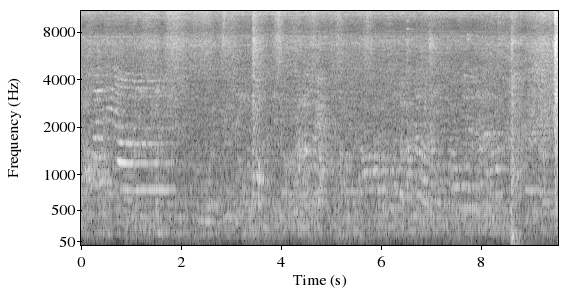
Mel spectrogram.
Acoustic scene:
cafe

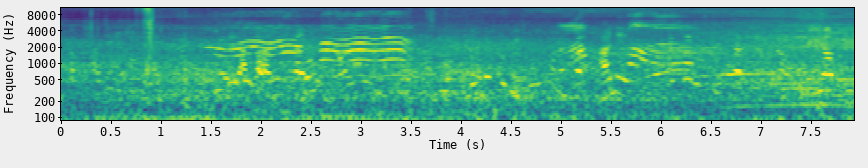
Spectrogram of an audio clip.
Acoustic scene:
residential area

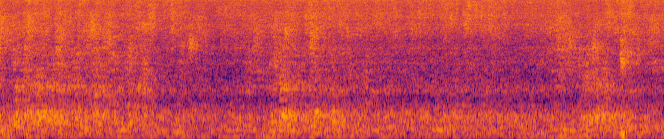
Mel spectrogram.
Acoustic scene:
restroom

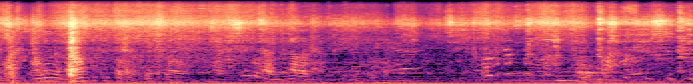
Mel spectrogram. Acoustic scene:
restaurant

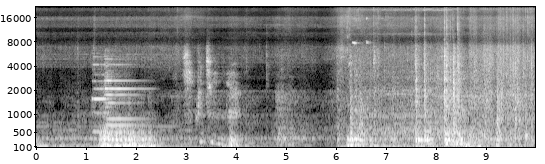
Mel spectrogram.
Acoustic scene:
elevator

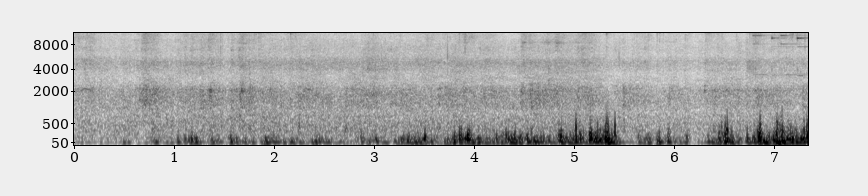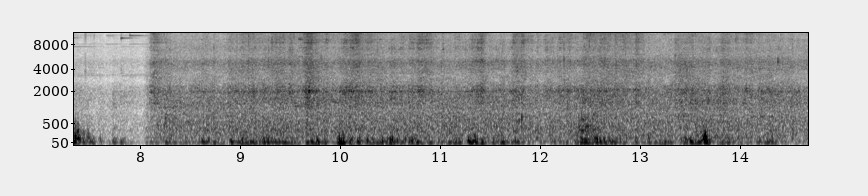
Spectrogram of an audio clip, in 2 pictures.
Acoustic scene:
residential area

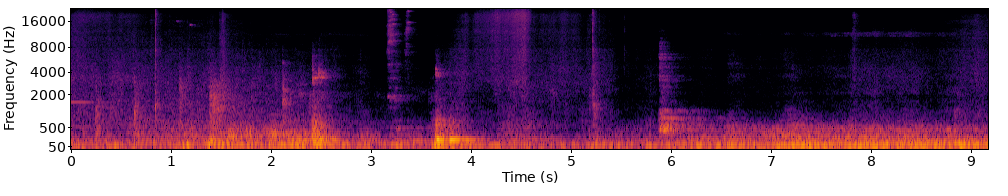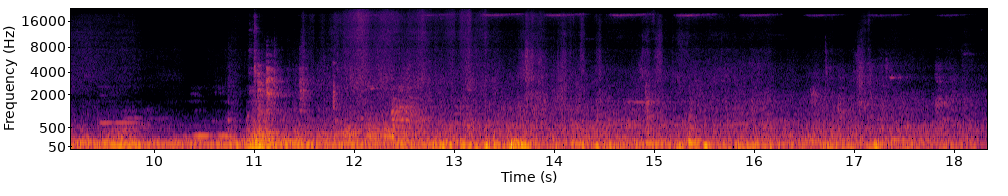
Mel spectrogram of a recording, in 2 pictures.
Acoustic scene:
elevator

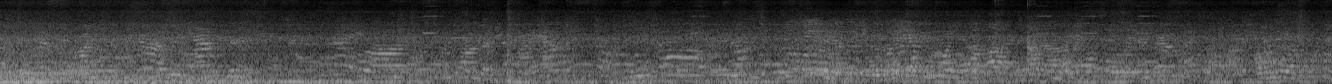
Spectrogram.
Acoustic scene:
crowded indoor space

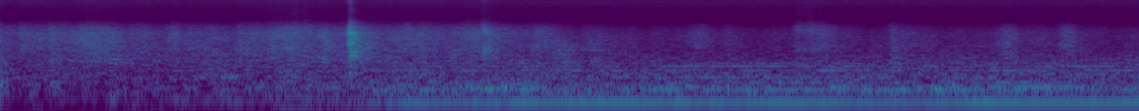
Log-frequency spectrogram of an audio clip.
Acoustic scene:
elevator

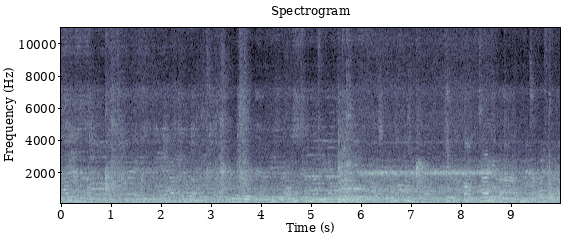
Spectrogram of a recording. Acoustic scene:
cafe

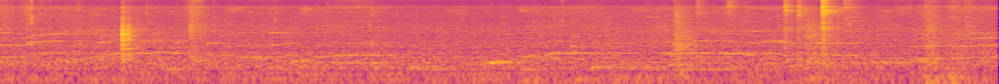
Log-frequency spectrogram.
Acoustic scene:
restaurant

